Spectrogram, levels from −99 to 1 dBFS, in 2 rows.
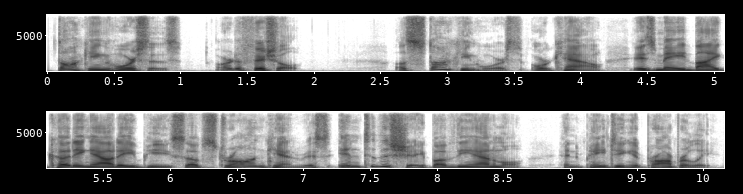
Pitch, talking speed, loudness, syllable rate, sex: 120 Hz, 155 wpm, -20 LUFS, 5.3 syllables/s, male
